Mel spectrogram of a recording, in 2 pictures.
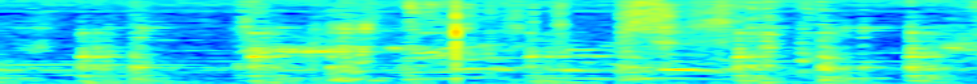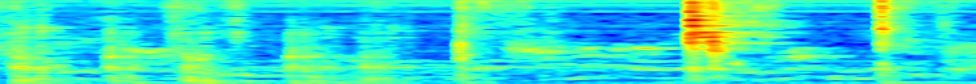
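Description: A spoon scraping and clinking in a pan while Kurkure Maggi noodles are stirred on full gas, with repeated rhythmic metallic rasps and knocks that continue steadily and end in a couple of louder clanks.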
